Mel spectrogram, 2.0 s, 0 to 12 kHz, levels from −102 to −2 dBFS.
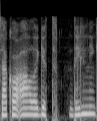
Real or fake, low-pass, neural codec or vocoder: real; 7.2 kHz; none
